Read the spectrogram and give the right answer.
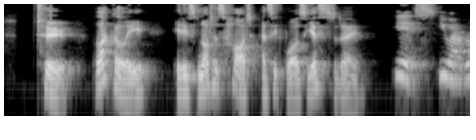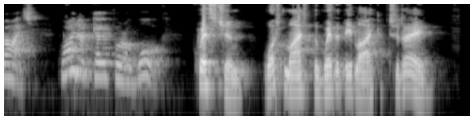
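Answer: Not as hot as yesterday.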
